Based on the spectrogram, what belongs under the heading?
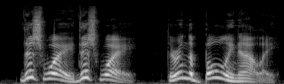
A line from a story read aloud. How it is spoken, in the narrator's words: cried the stranger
